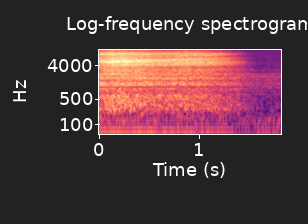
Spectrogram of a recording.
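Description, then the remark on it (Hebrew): A woman pauses and draws a single long, airy breath, steady for over a second before it cuts off into near silence. It is fairly quiet, with no talking. “אני שנייה עוצרת. אני לוקחת נשימה.”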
